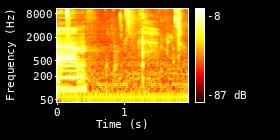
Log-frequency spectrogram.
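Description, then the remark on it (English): A sip of 130-proof bourbon over ice from a glass, with a brief louder tone at the start, then quiet slurping and a couple of faint ice clinks. “I'm going to take a sip.”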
